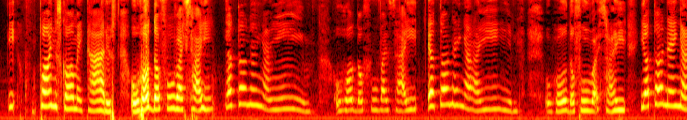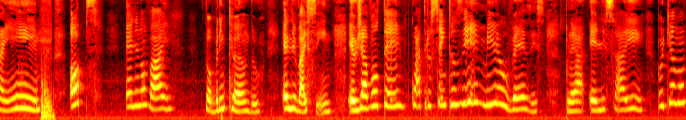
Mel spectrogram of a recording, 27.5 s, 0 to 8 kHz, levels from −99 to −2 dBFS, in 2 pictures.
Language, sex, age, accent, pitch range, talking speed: Portuguese, female, 10-29, Brazilian, 265-355 Hz, 110 wpm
